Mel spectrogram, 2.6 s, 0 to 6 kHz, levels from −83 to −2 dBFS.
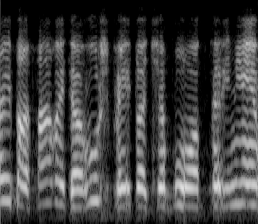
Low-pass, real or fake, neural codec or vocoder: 5.4 kHz; fake; codec, 16 kHz, 4 kbps, FunCodec, trained on Chinese and English, 50 frames a second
